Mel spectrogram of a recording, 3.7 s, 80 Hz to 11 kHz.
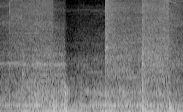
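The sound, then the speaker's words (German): A page-turning book-scanning robot digitizing books whirs steadily with a low mechanical hum, punctuated by sharp clicks and bursts of airy suction noise, like an aggressive vacuum cleaner, with no voices. Volumes lie opened at about 30 degrees in a book cradle while a triangular prism moves in from above and scans both pages at once. “Was wie ein aggressiver Staubsauger klingt, war ein technischer Quantensprung.”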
